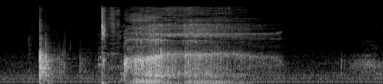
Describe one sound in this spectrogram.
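A man exhales loudly after a drink.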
